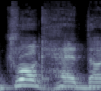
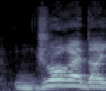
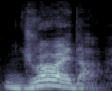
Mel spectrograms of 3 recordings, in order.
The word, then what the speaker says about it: Drogheda: on that it's not drug header united they don't pronounce the g i think it's dragada united or droida so yeah apologies to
